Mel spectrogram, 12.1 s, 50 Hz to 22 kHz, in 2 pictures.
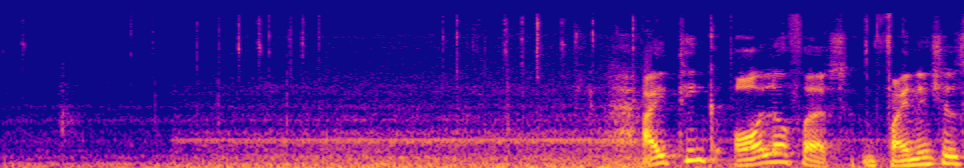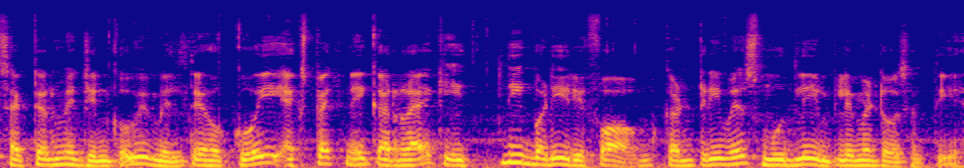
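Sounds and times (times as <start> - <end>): low hum and rumble: 0.0 - 12.0
single-pitched whine: 0.9 - 12.0.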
